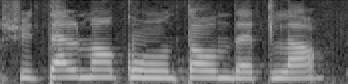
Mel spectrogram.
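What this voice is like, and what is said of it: Imitated Québécois French accent. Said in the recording (French): “Est-ce qu'elle fait bien l'accent ou pas ? ... On reconnaît. ... J'adore cet accent.”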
